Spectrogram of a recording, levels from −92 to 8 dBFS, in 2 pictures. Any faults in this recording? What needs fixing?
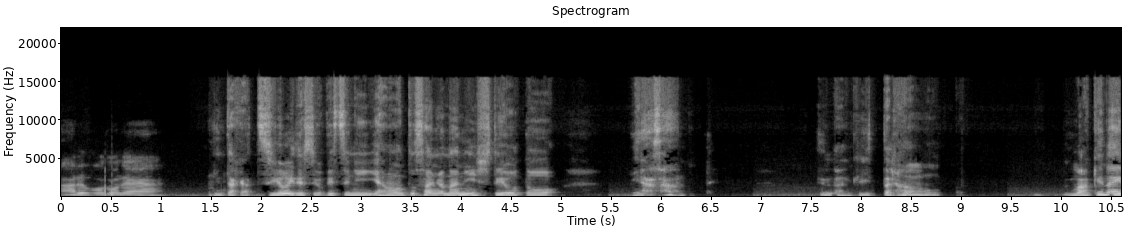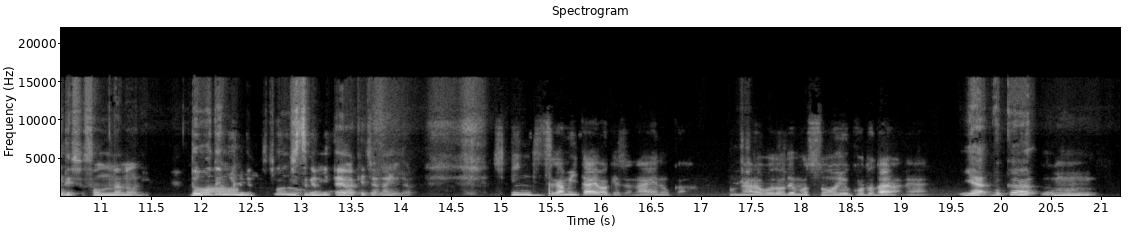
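There's a loud pop pair at 0.44–0.53 s, about 10 dB over the sound, and a single one at 15.48–15.51 s, about 15 dB up, likely a voltage spike from a plug or switch. Fix it by keeping cables seated and switching gear before recording starts.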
